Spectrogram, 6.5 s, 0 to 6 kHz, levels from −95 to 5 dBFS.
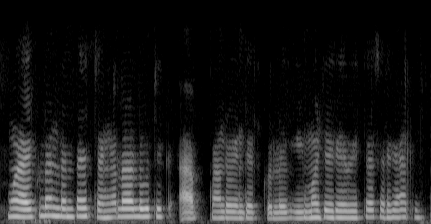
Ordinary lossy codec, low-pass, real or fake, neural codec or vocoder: none; 5.4 kHz; fake; vocoder, 22.05 kHz, 80 mel bands, Vocos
